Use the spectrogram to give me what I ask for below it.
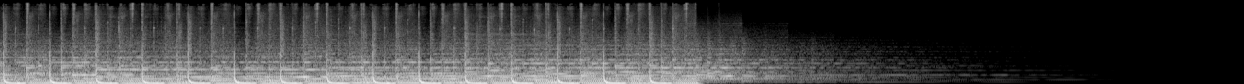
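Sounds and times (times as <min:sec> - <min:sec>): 
dance groove: 0:00.0 - 0:07.2.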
